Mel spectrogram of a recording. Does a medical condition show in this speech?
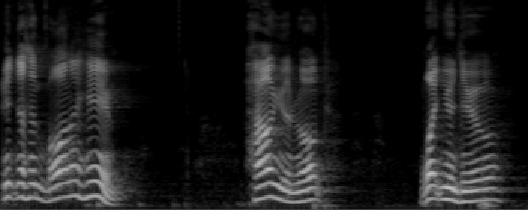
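Yes: cleft palate; congenital cleft palate, present from birth.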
